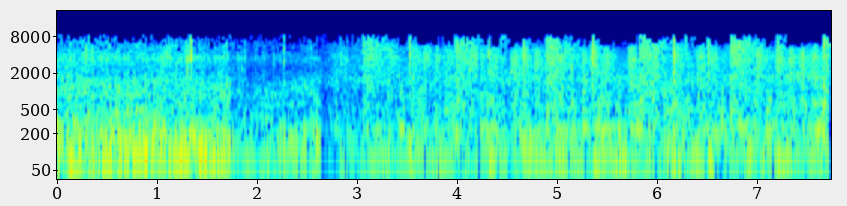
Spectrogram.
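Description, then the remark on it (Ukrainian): Steady, loud rumble of a taxi driving along a highway toward Zhytomyr, with a continuous engine and tire drone and faint clicks and rattles, no voices. “Перед нами зупинився водій таксі.”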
